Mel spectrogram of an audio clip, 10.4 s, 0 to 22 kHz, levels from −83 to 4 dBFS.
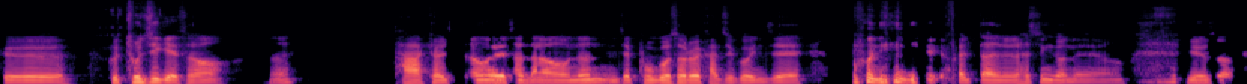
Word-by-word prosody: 그 95 -3 +1 0.3
그 - - -1
조직에서 115 - +2 0.4
예 105 +6 -8 0.9
다 105 -1 +2
결정을 110 +3 +2
해서 110 +1 0
나오는 100 +5 -1
이제 85 - -2
보고서를 110 +1 +3
가지고 95 +2 -3
인제 90 -1 -3 0.4
본인이 - - +3 0.3
판단을 100 -6 -1
하신 115 +2 -4
거네요. 80 -4 -7 0.5
그래서 105 -2 -3
100 Hz, 235 characters per minute, -23 LUFS, 90-110 Hz, 0.9 s, 보고서를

